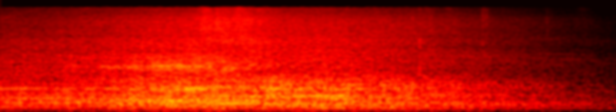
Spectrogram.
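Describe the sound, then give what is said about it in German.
A car engine revs up as a parent drives a child to school, the vehicle accelerating away, the rushing noise swelling to a peak before fading away. No voices are heard. “Nur weil ich mein Kind mal mit dem Auto zur Schule bringe, werde ich gleich angesprochen.”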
